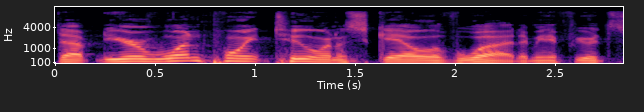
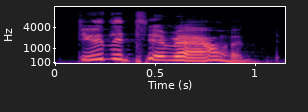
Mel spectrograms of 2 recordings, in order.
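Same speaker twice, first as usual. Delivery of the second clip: ordinary talk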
